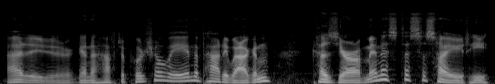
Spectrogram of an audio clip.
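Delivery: hammed-up Irish accent, quick at first; Irish cop. Cop hauling a menace off to the paddy wagon, Irish accent. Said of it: "that cop started to turn Irish".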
